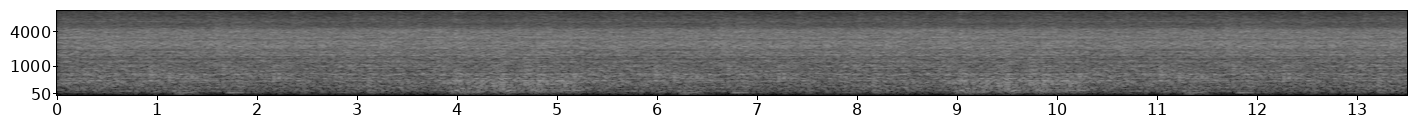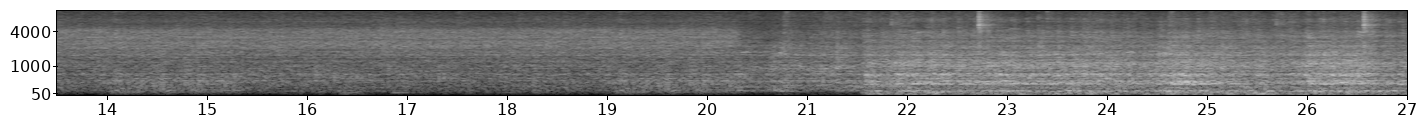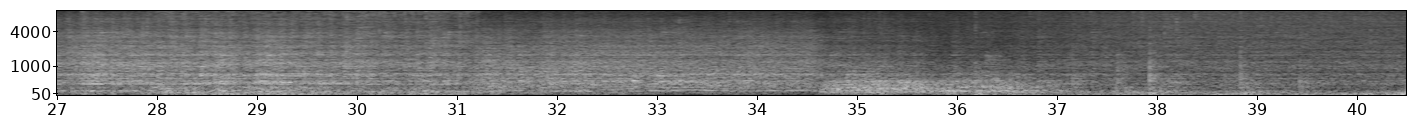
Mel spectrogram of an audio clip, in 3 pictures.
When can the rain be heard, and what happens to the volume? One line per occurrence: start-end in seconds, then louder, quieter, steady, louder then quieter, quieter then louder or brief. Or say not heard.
0.0-40.4 steady.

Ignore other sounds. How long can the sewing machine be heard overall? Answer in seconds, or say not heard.
19 s.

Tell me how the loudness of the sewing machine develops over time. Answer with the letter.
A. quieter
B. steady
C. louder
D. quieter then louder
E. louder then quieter
A.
